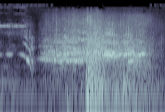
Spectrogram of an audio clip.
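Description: Car tyres screeching in a hard skid, starting about half a second in and lasting about a second and a half.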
